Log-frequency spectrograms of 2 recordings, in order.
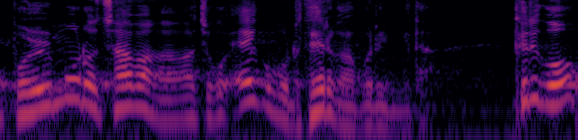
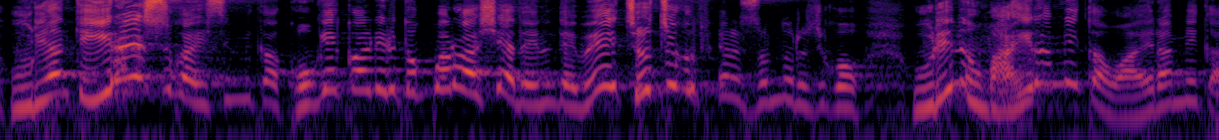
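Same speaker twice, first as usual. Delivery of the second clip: louder, higher, indignant questioning of God; Habakkuk demanding answers from God, indignant and loud; indignant complaint; 4 semitones higher, 4 dB louder than usual. Acted. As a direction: protest to God like a sulky prophet. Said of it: "하박국이 조금 삐딱했어요".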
